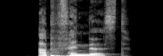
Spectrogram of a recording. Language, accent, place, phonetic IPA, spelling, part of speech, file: German, Germany, Berlin, [ˈapˌfɛndəst], abfändest, verb, De-abfändest.ogg
- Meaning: second-person singular dependent subjunctive II of abfinden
